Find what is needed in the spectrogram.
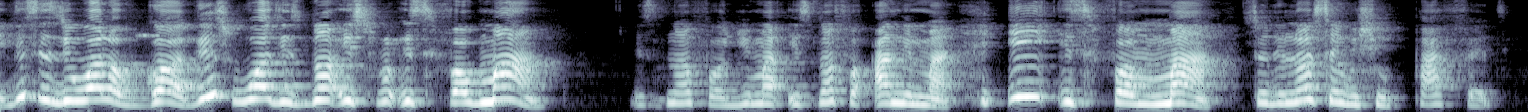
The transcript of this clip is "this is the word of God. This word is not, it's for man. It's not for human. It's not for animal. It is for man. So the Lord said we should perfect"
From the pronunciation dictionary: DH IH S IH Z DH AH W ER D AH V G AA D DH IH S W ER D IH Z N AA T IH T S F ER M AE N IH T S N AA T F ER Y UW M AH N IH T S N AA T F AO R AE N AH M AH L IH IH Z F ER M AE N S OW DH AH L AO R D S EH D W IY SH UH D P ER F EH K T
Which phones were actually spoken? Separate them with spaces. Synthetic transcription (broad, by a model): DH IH S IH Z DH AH W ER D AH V G AA D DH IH S W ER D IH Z N AA T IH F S F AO M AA N IH T S N AA T F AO Y UW M AH N IH T S N AA T F AO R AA N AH M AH N IH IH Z F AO M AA N S OW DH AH L AO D S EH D W IY SH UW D P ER F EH K T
